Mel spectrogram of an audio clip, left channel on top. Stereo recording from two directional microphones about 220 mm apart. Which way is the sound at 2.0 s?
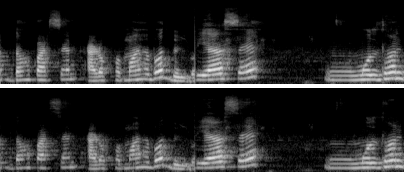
15° left (ahead or behind).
